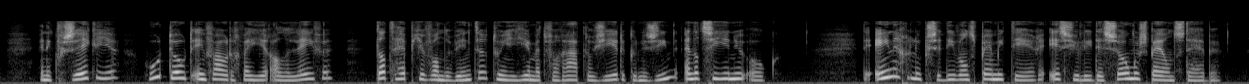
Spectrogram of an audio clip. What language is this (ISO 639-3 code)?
nld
